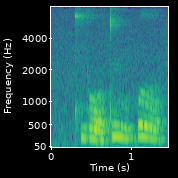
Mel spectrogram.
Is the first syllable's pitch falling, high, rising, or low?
low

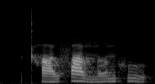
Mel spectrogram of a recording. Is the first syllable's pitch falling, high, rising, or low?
rising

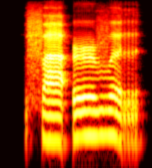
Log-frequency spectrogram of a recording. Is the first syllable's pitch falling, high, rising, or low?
low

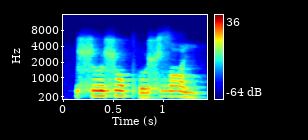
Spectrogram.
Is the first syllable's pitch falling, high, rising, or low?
high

